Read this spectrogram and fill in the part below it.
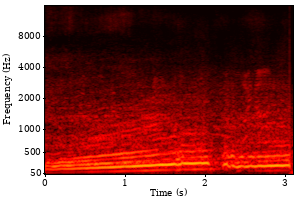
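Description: A race car driven by Mario Andretti accelerating, a loud steady engine drone climbing slowly in pitch, close up from inside the car, with a short dip and then the roar resuming.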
